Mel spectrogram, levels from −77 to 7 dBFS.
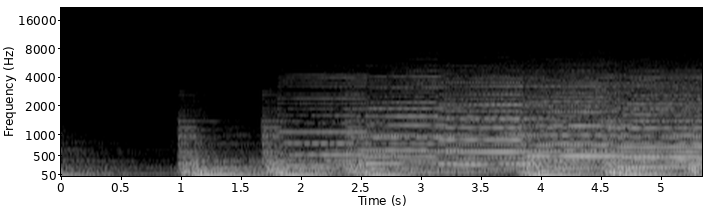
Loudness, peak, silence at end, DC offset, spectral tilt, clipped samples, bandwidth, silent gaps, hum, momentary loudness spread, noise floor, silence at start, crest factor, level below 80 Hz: -28 LUFS; -12 dBFS; 0 s; under 0.1%; -8 dB/octave; under 0.1%; 7.4 kHz; none; none; 10 LU; -52 dBFS; 0 s; 16 dB; -32 dBFS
